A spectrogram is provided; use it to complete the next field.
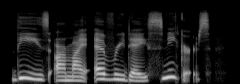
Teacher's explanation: Smooth, stress on the first syllable.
